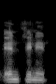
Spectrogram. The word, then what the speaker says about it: infinite: Now take note sa pronunciation ng dalawang words na to. Ito lang ang word that is pronounced as finite then ag ito infinite. So you know English rules ng English.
